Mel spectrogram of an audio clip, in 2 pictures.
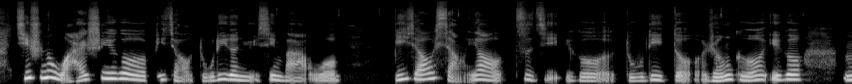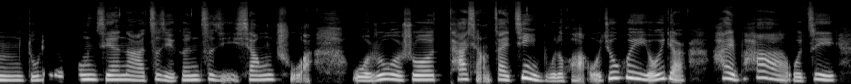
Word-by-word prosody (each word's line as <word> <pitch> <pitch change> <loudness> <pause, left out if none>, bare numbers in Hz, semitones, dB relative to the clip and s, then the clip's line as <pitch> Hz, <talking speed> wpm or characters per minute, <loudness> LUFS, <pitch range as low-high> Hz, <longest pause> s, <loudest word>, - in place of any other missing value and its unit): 其 300 +2 +4
实 300 0 0
呢， 315 0 +7
我 250 - +3
还 200 +4 0
是 275 +5 -2
一 270 0 +7
个 235 -6 +4
比 210 +3 -6
较 205 -2 -6
独 165 +1 -4
立 235 +4 +2
的 220 -2 +6
女 190 0 -1
性 205 0 -1
吧， 160 -3 -3
我 90 -1 -2 0.5
比 225 +4 +1
较 245 0 +2
想 295 +1 -4
要 215 -2 +1
自 225 -3 -5
己 280 - -9
一 - - -9
个 170 -2 -3
独 165 +1 -4
立 205 +1 -1
的 - - -1
人 175 +6 +2
格、 200 0 +1
一 210 - +2
个， 225 0 +3 0.4
嗯， 195 -1 +1
独 190 0 -2
立 - - -6
的 390 -2 -5
空 225 0 +3
间 220 -1 +2
哪、 200 -3 0
自 225 +5 -4
己 175 -5 0
跟 205 +4 +1
自 220 +2 -2
己 205 +3 -6
相 215 +4 0
处 - - -8
啊。 - - -5 0.4
我 175 -1 +1
如 215 +7 +3
果 230 -3 +3
说， 215 +1 +3
他 235 +1 -1
想 235 - -6
再 215 -2 +1
进 270 +8 +4
一 - - +5
步 165 -3 -4
的 165 - 0
话， - - -5
我 - - -2
就 290 +1 +2
会 295 -4 +4
有 220 0 +4
一 - - +3
点 275 - +1
儿 - - -7 0.2
害 275 -5 +1
怕 245 -1 -1
我 170 - -2
自 160 +10 -6
己， 200 -3 +2
215 Hz, 250 characters per minute, -19 LUFS, 190-235 Hz, 0.5 s, 呢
